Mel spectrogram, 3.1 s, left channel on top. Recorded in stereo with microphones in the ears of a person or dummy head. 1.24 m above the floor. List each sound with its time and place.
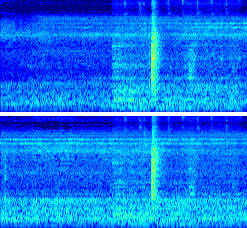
1.4 s ticking: 25° left (ahead or behind), 1.9 m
